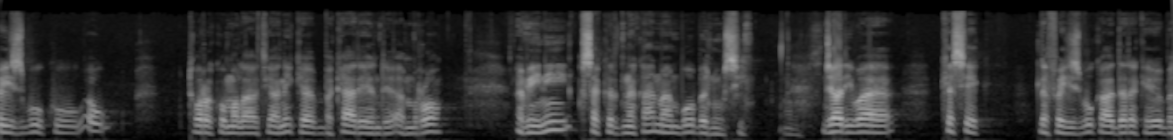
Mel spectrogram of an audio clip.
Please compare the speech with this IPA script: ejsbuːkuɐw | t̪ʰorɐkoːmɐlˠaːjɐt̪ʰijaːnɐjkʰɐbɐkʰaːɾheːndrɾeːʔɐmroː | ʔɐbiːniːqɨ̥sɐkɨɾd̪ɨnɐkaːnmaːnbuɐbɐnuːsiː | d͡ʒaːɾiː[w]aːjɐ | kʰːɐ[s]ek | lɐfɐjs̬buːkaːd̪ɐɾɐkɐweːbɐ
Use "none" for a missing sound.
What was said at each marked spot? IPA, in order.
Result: w, s

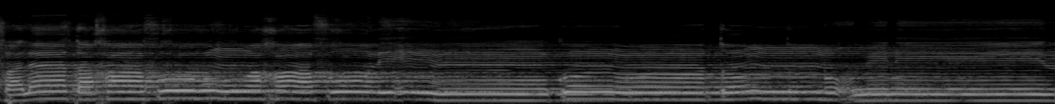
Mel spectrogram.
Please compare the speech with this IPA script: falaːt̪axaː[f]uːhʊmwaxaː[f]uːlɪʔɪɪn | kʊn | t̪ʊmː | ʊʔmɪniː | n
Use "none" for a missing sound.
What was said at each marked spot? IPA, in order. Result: f, f

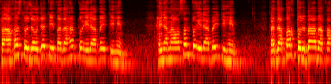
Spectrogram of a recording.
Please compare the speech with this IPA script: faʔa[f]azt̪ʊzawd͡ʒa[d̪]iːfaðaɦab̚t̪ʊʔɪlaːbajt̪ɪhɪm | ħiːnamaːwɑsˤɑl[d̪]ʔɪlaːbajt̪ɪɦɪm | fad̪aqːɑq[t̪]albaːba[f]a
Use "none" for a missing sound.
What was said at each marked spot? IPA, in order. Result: x, t̪, t̪, t̪, f

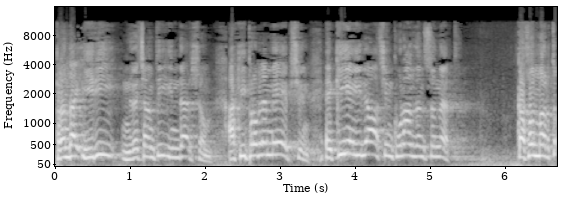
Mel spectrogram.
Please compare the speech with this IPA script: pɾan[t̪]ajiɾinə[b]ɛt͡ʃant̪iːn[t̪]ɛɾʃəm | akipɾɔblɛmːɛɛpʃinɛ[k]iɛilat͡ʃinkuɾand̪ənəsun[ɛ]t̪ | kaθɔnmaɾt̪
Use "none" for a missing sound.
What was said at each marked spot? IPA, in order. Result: d̪, v, d̪, k, ɛ

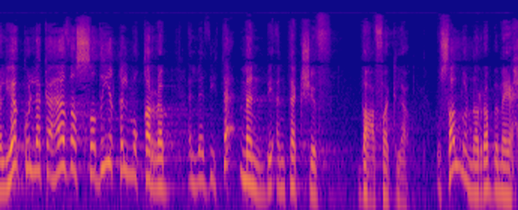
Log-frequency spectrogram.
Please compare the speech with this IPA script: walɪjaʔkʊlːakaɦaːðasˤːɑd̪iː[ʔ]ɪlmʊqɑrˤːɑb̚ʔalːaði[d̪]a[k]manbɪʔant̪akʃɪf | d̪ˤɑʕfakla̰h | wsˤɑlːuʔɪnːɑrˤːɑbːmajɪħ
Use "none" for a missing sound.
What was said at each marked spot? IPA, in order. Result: q, t̪, ʔ

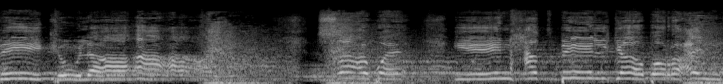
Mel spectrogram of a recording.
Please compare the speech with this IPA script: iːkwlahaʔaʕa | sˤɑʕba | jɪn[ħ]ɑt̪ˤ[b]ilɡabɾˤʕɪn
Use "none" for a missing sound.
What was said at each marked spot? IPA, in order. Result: ħ, b

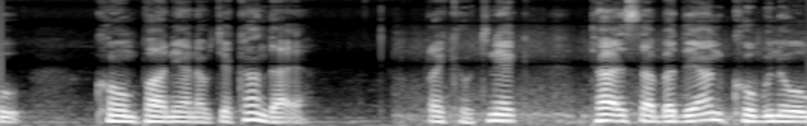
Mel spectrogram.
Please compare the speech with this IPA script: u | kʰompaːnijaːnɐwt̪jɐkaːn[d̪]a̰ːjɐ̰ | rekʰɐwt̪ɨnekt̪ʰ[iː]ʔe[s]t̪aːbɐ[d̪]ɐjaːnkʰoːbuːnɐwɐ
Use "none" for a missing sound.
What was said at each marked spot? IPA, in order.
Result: d̪, aː, s, d̪

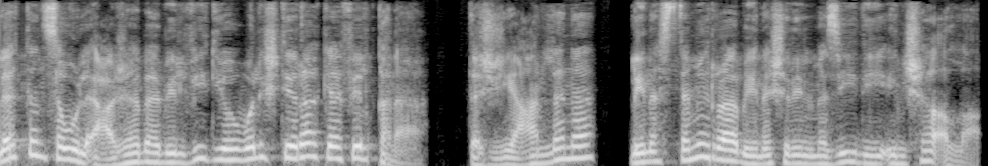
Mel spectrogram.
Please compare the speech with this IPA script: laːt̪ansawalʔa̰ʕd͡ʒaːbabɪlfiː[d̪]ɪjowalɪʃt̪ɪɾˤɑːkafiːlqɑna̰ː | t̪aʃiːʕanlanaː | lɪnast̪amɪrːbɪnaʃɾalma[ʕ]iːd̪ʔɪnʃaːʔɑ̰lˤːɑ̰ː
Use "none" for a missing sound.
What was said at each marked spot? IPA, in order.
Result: d̪, z

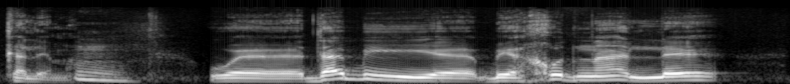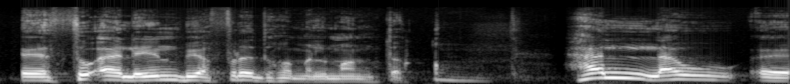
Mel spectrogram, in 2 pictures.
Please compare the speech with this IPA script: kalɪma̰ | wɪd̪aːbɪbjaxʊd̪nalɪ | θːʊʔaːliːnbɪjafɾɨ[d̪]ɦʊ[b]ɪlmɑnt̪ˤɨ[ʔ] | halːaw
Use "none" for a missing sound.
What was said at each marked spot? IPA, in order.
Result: d̪, m, q

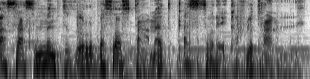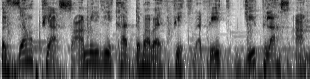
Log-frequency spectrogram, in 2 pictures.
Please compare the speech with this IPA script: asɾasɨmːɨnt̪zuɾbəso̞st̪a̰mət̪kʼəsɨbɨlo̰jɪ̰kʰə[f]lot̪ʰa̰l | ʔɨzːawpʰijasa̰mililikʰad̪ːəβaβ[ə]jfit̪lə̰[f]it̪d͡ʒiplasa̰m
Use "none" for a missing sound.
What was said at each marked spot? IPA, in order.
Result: f, a, f

